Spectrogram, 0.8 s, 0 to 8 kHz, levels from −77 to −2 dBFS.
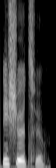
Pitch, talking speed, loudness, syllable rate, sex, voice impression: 200 Hz, 230 wpm, -16 LUFS, 4.6 syllables/s, female, very feminine, very young, very thin, slightly tensed, slightly relaxed, slightly powerful, slightly weak, dark, hard, clear, slightly fluent, cute, very intellectual, refreshing, sincere, very calm, friendly, reassuring, very unique, slightly elegant, sweet, slightly lively, kind, very strict, very intense, very sharp, very modest, light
